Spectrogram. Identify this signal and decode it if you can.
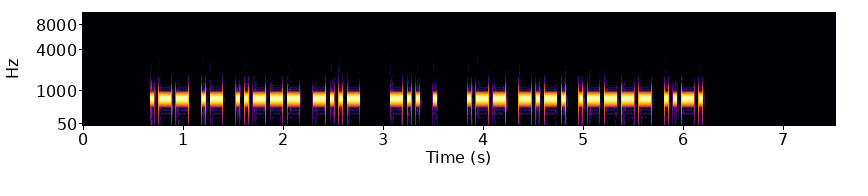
Morse code, heard as a keyed tone, about 28 wpm, 700 Hz. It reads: WA2X DE WC1F
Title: USA Callsign DE Callsign - 4 Characters - 28wpm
